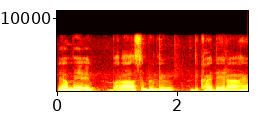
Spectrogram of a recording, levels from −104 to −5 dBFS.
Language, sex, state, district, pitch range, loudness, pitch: Hindi, male, Arunachal Pradesh, Papum Pare, 115-130 Hz, -16 LUFS, 120 Hz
